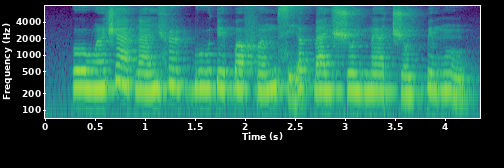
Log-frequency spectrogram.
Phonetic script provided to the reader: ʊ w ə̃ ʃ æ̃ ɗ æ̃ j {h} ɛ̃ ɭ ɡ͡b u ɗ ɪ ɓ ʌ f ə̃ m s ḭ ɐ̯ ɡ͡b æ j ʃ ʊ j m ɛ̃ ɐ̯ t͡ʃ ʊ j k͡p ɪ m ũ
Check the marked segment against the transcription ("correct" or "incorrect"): incorrect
